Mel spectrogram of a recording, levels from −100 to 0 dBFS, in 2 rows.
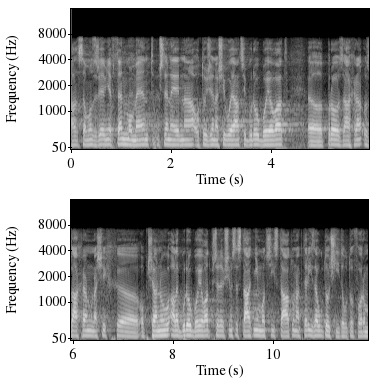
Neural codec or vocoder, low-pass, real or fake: none; 7.2 kHz; real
